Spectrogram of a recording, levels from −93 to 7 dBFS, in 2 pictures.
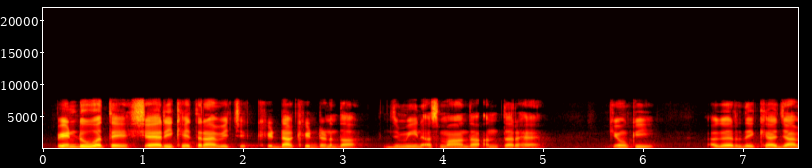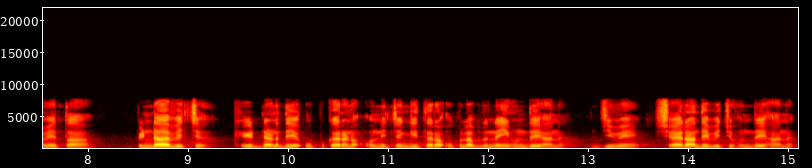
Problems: none marked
